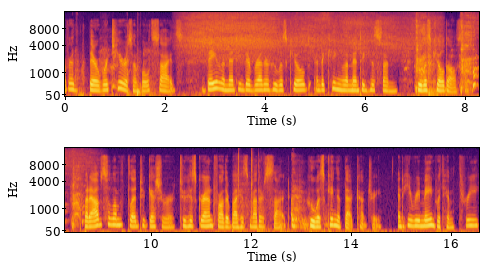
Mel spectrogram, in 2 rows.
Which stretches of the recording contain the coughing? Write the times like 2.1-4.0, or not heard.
0.7-2.0, 6.8-8.7, 11.7-13.6.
